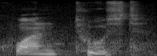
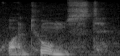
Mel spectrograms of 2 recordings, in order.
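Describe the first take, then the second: First: The um is dropped, giving quantust. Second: The um is kept, giving quantumst. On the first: The speaker calls it wrong. "So instead of quan, uh, quantust" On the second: The speaker calls it right. "the e is elided from the s, so quantumst"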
